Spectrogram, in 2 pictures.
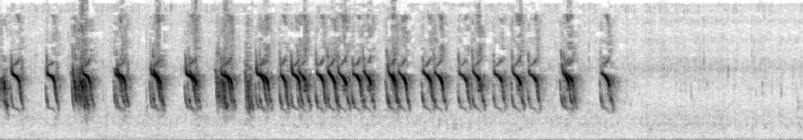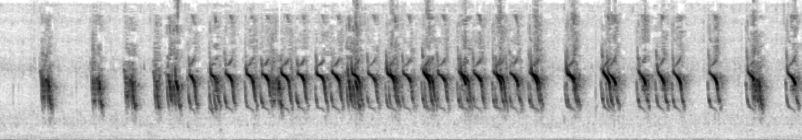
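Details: Velvet-fronted nuthatch sound for luring birds: fast, high, sharp chip notes merging into dense rattles, broken by a roughly one-second silence before a second rapid burst.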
